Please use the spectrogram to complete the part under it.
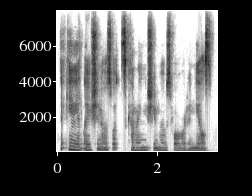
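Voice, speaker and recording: A woman's voice: low-pitched, fairly even intonation, moderate pace, creaky, a bit bright, husky. A young woman narrating her character's actions as a player in a tabletop roleplay game. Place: indoor room with leather couch, on video call. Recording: muffled lo-fi online call.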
